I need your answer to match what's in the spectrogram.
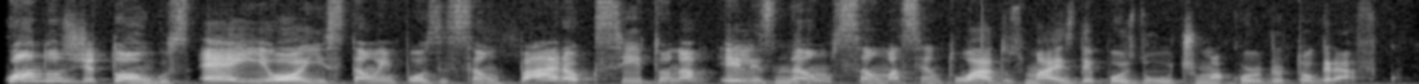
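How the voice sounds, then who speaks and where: A Brazilian woman teaching a Portuguese grammar lesson for exam prep, explaining patiently, repeating key points and drawing out example words slowly. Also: a little high, lively intonation. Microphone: phone.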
